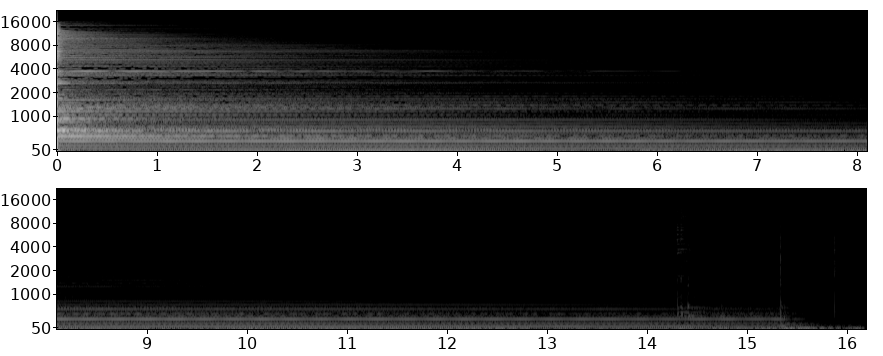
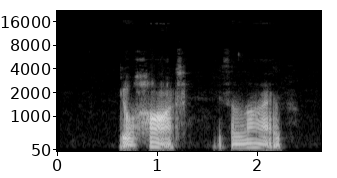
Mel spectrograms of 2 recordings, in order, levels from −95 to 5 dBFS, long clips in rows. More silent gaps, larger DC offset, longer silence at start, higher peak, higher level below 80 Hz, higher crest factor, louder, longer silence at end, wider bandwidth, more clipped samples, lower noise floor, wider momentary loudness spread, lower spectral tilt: neither; neither; second, 0 s vs 0.65 s; about the same, -2 dBFS vs 0 dBFS; about the same, -60 dBFS vs -60 dBFS; first, 40 dB vs 20 dB; second, -37 LUFS vs -19 LUFS; first, 4.35 s vs 0.4 s; first, 16 kHz vs 5.6 kHz; neither; second, -71 dBFS vs -78 dBFS; first, 25 LU vs 13 LU; second, -2 dB/octave vs -11 dB/octave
